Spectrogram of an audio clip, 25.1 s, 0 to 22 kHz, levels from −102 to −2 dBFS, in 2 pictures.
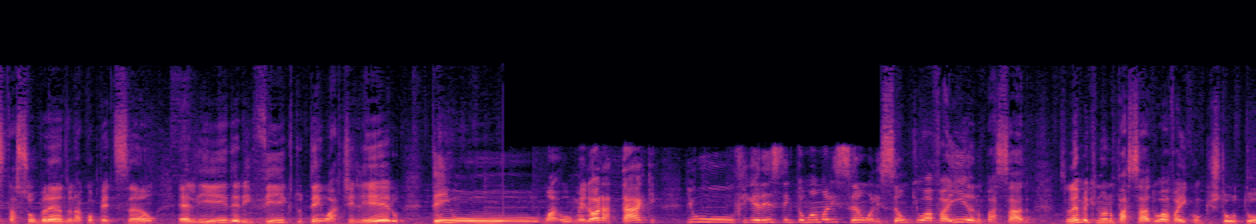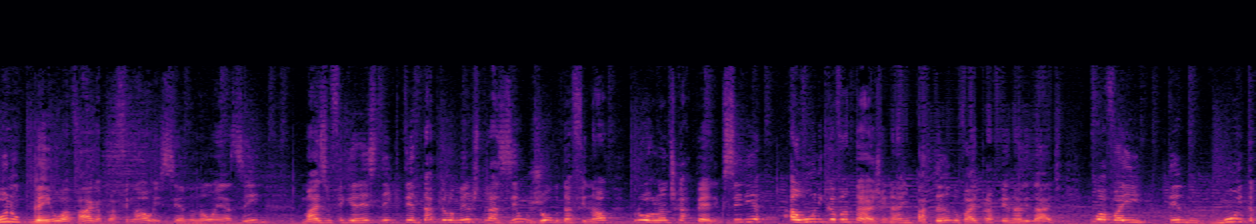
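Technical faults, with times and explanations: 5.03–8.81 s, input switched to a poorer device: the sound abruptly turns duller, with nothing above 7.6 kHz, a little quieter, and carrying faint new background noise, with no gap at either edge. The likely cause is the input moving to a narrower-band microphone and then back.
21.34–23.34 s, adaptive stream at a lower bitrate: for two seconds the sound carries more codec artefacts, then snaps back without a gap. This fits the stream briefly dropping from roughly 64 to 16 kbit/s Opus as the connection slowed.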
